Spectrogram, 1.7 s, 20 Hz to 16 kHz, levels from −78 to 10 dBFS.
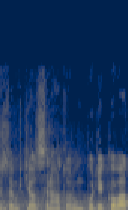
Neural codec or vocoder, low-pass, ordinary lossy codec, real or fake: none; 14.4 kHz; MP3, 48 kbps; real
